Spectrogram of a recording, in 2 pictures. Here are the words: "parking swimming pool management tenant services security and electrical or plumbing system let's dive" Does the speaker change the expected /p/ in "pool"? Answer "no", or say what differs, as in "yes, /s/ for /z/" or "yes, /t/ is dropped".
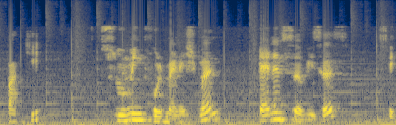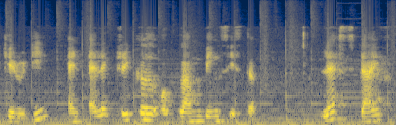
yes, /f/ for /p/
